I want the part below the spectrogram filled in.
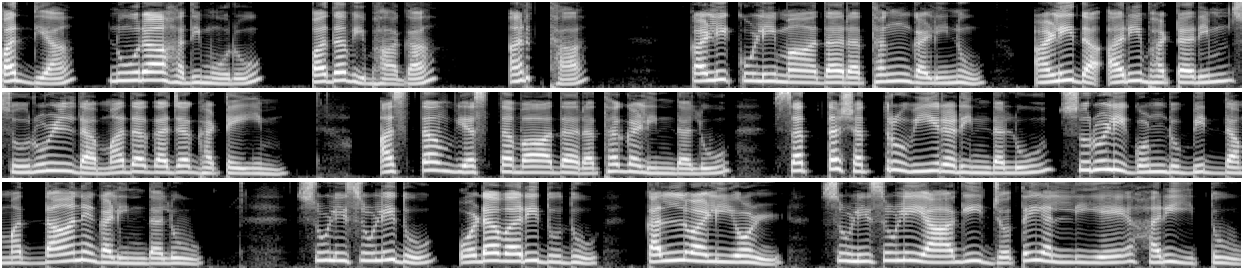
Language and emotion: Kannada, neutral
